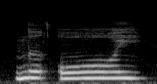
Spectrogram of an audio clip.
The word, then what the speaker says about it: 内: 内容的内粤语是内，声母是呢，韵母是 oi n oi noi noi。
